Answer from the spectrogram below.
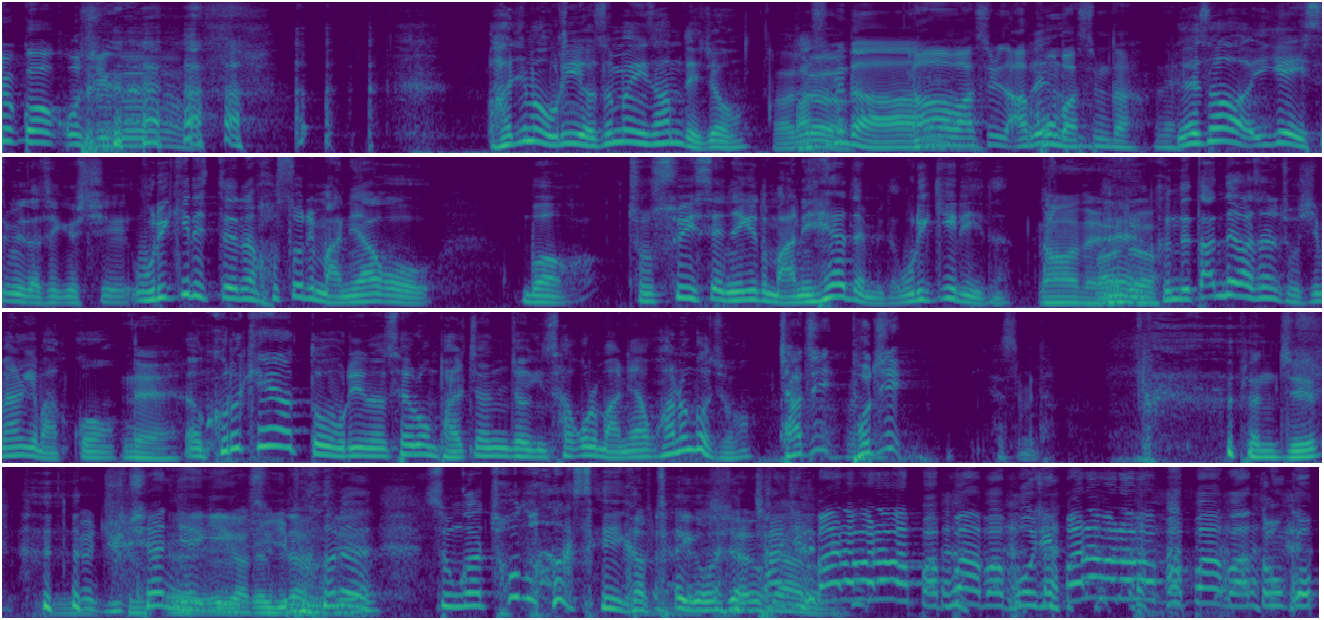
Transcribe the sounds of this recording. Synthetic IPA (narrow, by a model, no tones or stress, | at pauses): ok͈oak͈ot͡ɕiɡu | ɦad͡ʑimanuɾijʌsʰʌŋmjʌŋisʰʌhamndwe̞d͡ʑoasmɲidaamas͈ɯmɲidakmas͈ɯmɲidaekes̬ʰʌiɡe̞is͈ɯmɲidat͡ɕeɡjoɕ͈iuɾik̬͈iɾit͈enɯnhʌs͈oɾimaɲiɦaɡo | mwʌt͡ɕomsʰuis͈enje̞ɡidomaɲiɦe̞jadwe̞mɲidauɾik̬͈ʼiɾinɯnaneekɯnde̞t͈andeɣasʰʌnɯnt͡ɕoɕʰimɭɦanɡe̞ma̰k̚k͈oneʌkɯɾʌkʰeɦejat͈ouɾinɯnsʰe̞ɾounpaɭt͡ɕ͈ʌnd͡ʑʌɡinsʰaɡoɾɯɭmaɲiɦaɡoɦanɯnɡʌd͡ʑot͡ɕad͡ʑipod͡ʑi | hes͈ɯmɲid̥a | pʌnd͡ʑip̚jut͡ɕʰianeɡiɡaɡkɯʌnɯnsʰuŋɡant͡ɕʰodohak̚s͈eŋikap̚t͡ɕ͈aɡiʌt͡ɕaad͡ʑipaɾaaɾaap͈aabapod͡ʑipaɾamaɾaap͈ap͈abat͈oko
